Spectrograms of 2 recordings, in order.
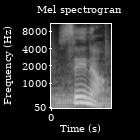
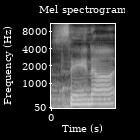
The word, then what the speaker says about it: सेना: एक शब्द है सेना जिसका प्रयोग सेना इस रूप में ही करना चाहिए क्योंकि सेना में स इस अक्षर के बाद ए इस अक्षर का प्रयोग हुआ है। अतः सेना इस शब्द के उच्चारण में ए इस स्वर वर्ण या अक्षर का ही प्रयोग किया जाना चाहिए ना कि ऐ का।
